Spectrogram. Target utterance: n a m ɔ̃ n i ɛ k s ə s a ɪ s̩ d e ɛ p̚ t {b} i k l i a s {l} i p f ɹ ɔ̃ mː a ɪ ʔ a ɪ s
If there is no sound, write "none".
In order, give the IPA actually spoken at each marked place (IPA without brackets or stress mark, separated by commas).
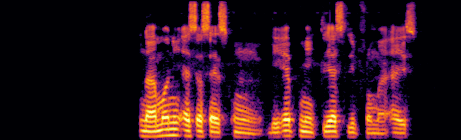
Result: m, l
